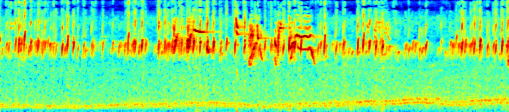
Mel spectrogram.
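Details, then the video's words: European goldfinch producing a dense, high twitter of chirps and buzzy trills, with a thin whistle and a slurred phrase near the middle, steady background hum throughout. "Watch how to develop a distinctive vocal character for the Goldfinch"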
